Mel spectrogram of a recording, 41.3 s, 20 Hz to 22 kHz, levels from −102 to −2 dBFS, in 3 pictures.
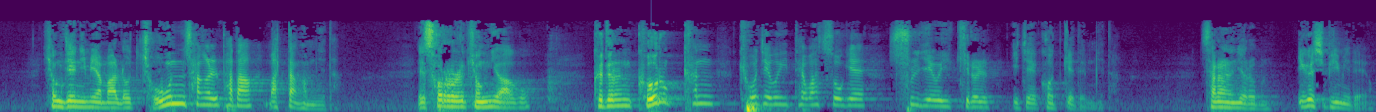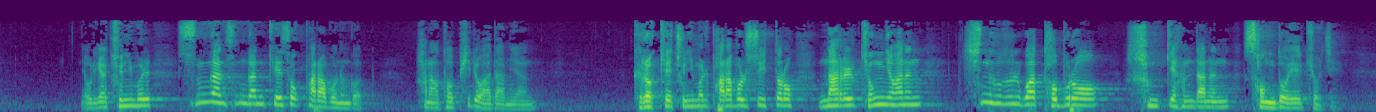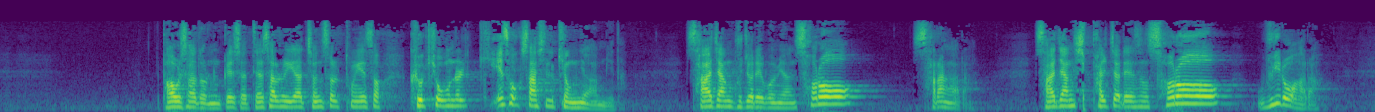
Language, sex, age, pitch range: Korean, male, 50-69, 155-205 Hz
